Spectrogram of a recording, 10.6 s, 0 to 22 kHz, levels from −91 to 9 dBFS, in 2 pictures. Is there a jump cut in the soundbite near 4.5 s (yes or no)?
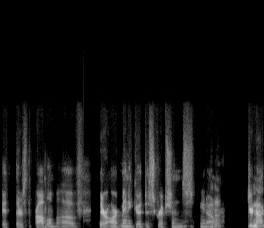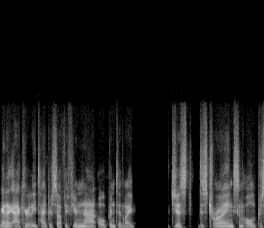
yes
